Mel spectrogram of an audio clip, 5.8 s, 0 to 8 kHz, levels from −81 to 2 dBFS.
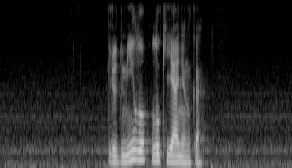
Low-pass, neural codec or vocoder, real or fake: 7.2 kHz; none; real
